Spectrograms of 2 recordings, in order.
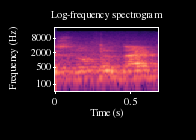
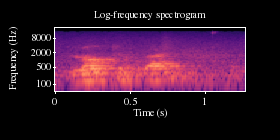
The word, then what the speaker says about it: Sloterdijk: Con eso termino, y es un preámbulo, es una aportación de Sloterdijk que nos permite llenar un vacío en la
